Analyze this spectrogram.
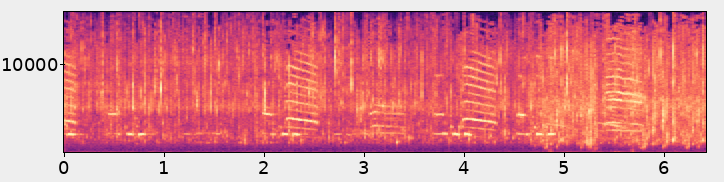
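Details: Blue jay giving short, harsh, harmonic-rich calls at irregular intervals over a steady hiss like trickling water, with faint thin whistles in the background.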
